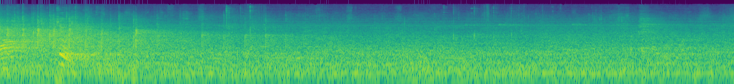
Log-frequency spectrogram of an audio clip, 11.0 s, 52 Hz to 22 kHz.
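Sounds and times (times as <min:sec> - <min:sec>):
murmur of large hall: 0:00.0 - 0:11.0.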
